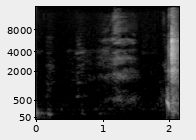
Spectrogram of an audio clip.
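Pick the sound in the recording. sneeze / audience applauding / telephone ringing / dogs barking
sneeze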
